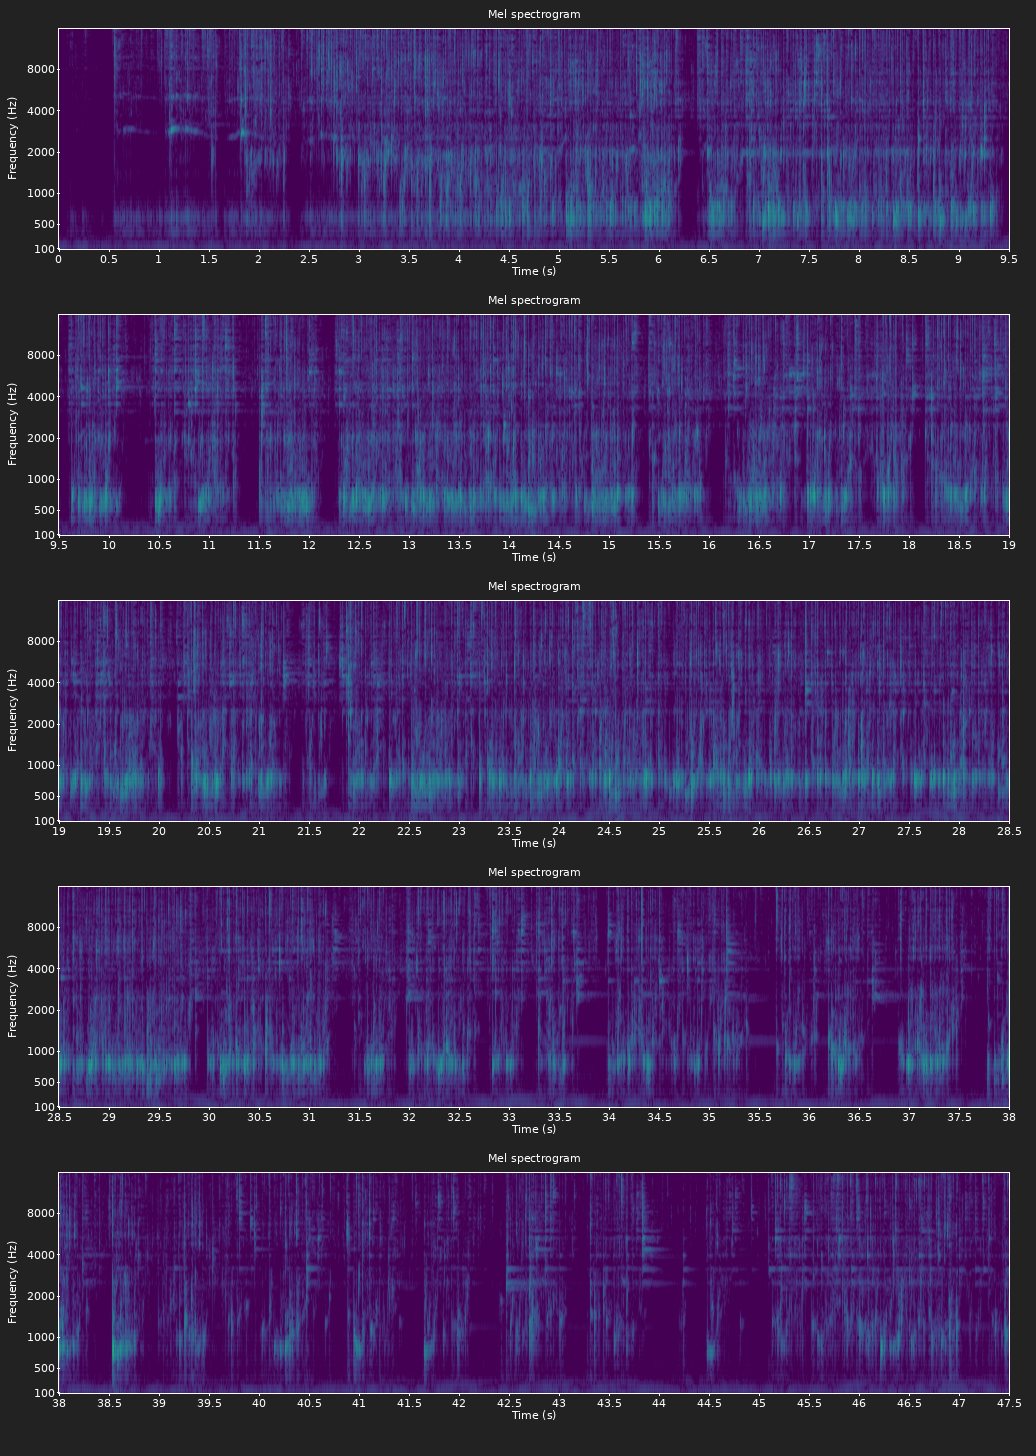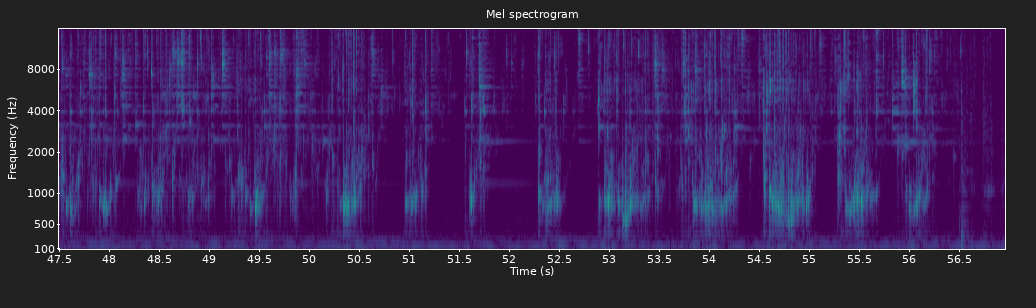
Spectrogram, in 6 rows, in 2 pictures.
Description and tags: Slow Trickle into Container FF347
Liquid trickling into container with liquid, less consistent pouring, louder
